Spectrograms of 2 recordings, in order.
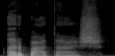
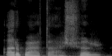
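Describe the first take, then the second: First: The final sound of the last word is dropped. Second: The final sound of the last word is pronounced. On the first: This is the everyday modern way of counting. "I did not pronounce the last letter of عشر" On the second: This is the original standard way of counting. "but we still can say"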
